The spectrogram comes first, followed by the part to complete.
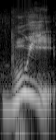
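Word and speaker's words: buoy: boy boy boy boy Bowie Bowie that's Bowie is how it's pronounced and it is horrible that it's pronounced like that because I don't know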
